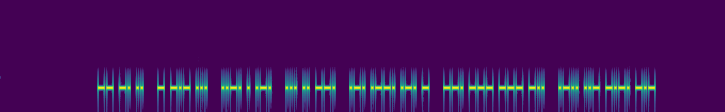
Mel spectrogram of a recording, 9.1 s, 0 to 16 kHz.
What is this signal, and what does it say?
Morse code, heard as a keyed tone, about 44 wpm, 700 Hz. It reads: MNI TKS FER SIG RPRT GOOD LUCK
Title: Common QSO Phrases 45wpm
